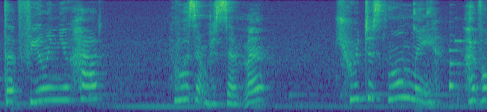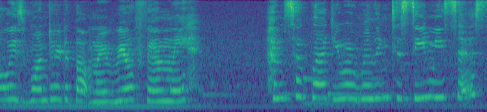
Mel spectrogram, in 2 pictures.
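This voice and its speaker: A plucky young girl adventurer from a video game, pitched very high. She is caring and earnest with a casual way of talking, over prominent background music. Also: normal speed. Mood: tender, teasing. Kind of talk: scripted video game voice acting.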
